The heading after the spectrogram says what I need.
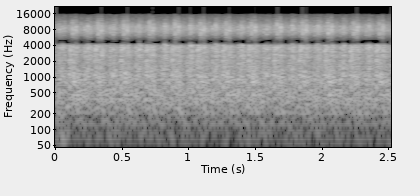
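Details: Dodge Ram 5.7 Hemi V8 held at about 1,600 rpm with hard, rapid metallic knocking from bad connecting rod and crankshaft main bearings.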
